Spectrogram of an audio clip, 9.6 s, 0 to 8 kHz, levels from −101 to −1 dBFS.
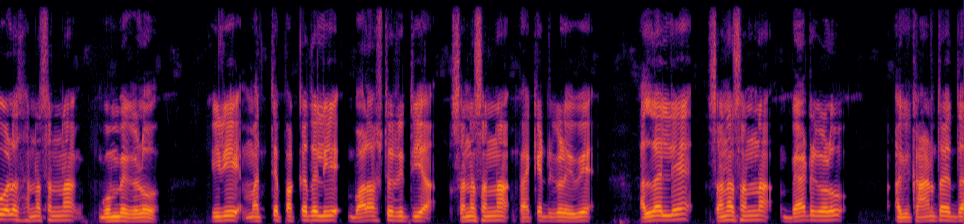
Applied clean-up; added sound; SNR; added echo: none; none; none; none.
